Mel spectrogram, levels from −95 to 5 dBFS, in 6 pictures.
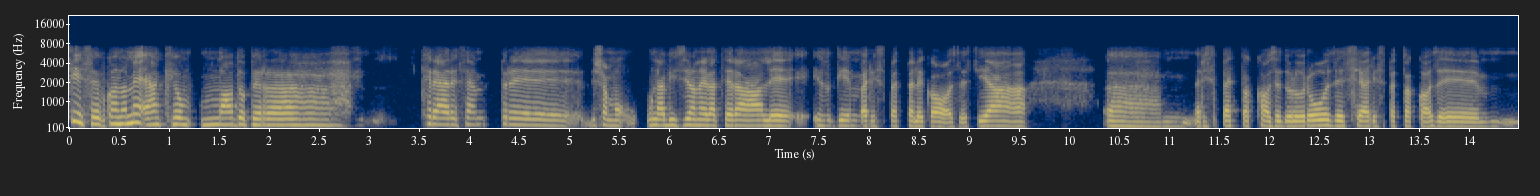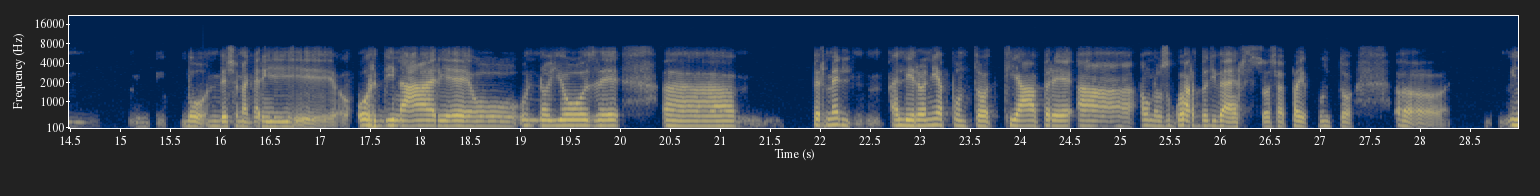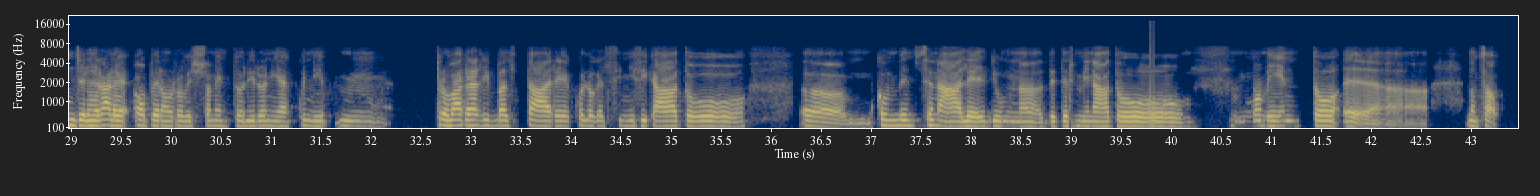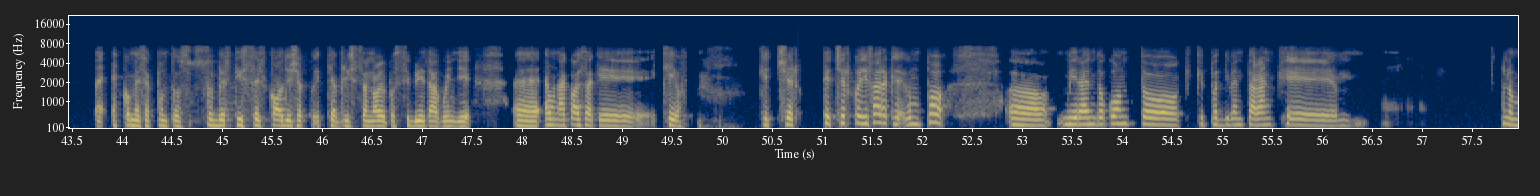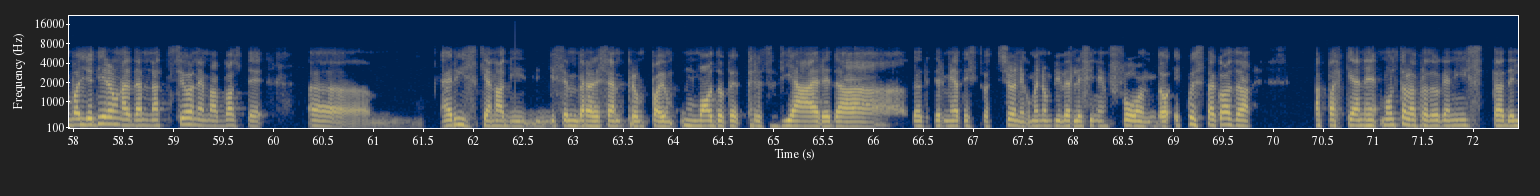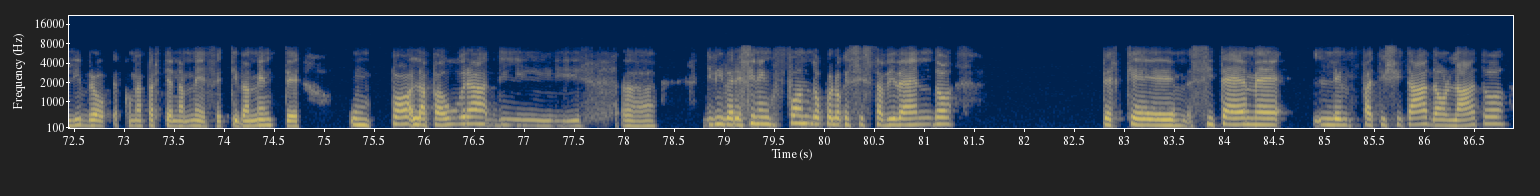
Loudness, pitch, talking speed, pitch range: -21 LUFS, 185 Hz, 130 wpm, 170-210 Hz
